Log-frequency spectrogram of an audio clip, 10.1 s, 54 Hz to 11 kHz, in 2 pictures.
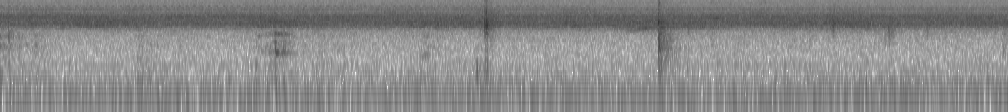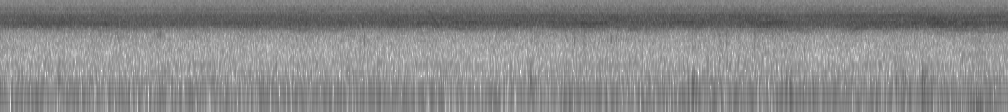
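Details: Neotibicen pruinosus and Neotibicen tibicen cicadas at sunset by an old tobacco barn in Ballard County, Kentucky, July 31, 2013: steady high, rasping drone throughout, broken by a few sharp clicks early on.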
